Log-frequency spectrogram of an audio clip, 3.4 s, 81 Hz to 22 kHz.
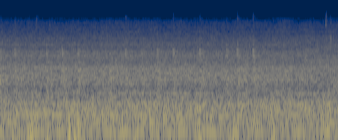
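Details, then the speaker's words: Circa-1970 McGraw Edison Kmart 12-inch box fan on low: even hum with faint irregular ticks and rattle from the motor bearing, which gets rattly once warmed up; model notorious for bearing failures. "It runs great though. It's just once it warms up, the bearing just starts getting rattly, and I don't like that. These are super hard to get balanced right. Yeah, there's the bearing rattle."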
